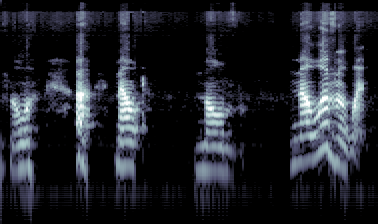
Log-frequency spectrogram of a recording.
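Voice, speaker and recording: A woman's voice: mid-range voice, takes it slowly, husky, narrow, tinny audio. A woman teacher reading a storybook aloud expressively and dramatically, with asides to her listeners.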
